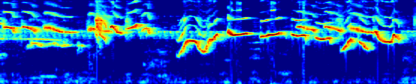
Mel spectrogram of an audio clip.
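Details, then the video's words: White-rumped shama (kacer) song delivered without pause: sweeping whistled notes rising and falling, loud twisting slurs and buzzy chatter running continuously. "Kacer Ini Ngerol Tanpa Henti"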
